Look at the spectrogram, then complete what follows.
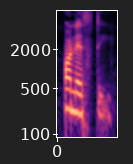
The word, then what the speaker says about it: honesty: Here is honesty. H is silent. So we pronounce it honesty is the best policy.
